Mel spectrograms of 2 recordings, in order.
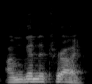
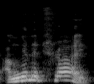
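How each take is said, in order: First: Said in the usual way. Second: First take pitched well up, falling; a lifted, half-jokey promise; high first try. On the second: Real, not acted. To himself about the new season, high and bright.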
